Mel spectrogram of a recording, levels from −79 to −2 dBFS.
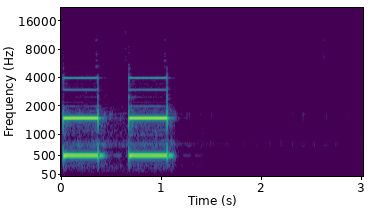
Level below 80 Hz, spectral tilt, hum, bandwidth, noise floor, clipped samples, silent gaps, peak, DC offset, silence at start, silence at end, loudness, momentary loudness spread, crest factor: -90 dBFS; -1 dB/octave; none; 4.5 kHz; -75 dBFS; under 0.1%; none; -6 dBFS; under 0.1%; 0 s; 1.9 s; -16 LUFS; 6 LU; 14 dB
